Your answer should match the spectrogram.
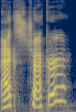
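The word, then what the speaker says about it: Exchequer: It's like ex-checker. It's the treasury for the British Empire.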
